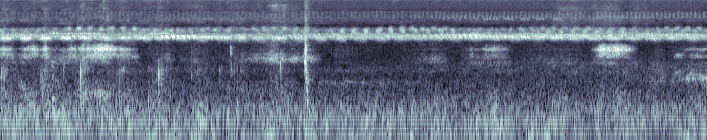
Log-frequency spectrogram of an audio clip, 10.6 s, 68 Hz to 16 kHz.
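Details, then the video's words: Midsummer night insects, 11 August 2025, out in the alleys: an unbroken high pulsing trill dominates, with a few short buzzy bursts drifting in and out against a soft background hiss. "풀냄새 벌레소리"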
